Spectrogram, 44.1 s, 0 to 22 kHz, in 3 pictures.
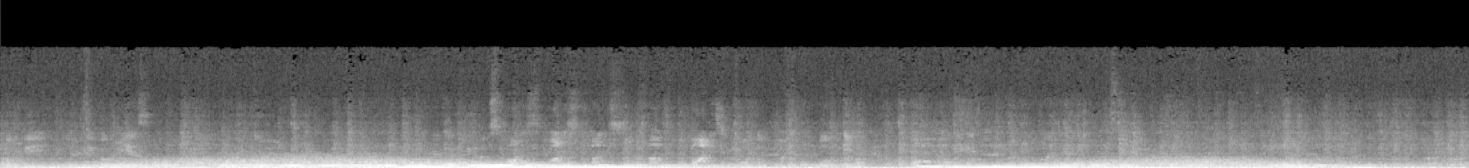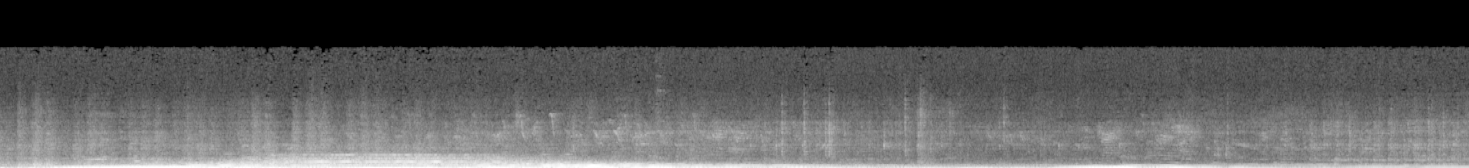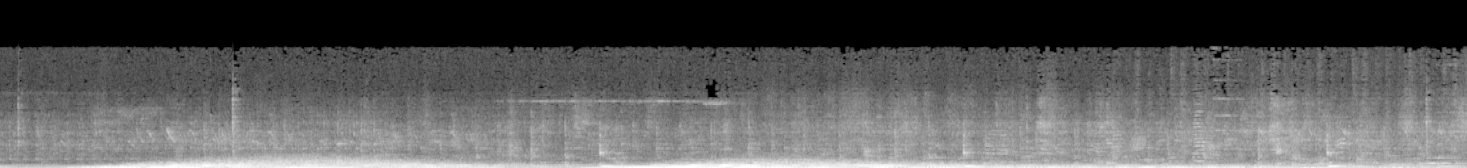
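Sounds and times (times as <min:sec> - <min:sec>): electronic drone music: 0:00.0 - 0:44.0.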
